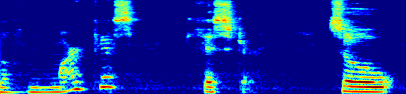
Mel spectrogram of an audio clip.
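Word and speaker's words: Pfister: the name of Marcus Fister so it's p f i s t r but the p is silent English is such a weird language so it's Marcus um Fister wrote the the rainbow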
